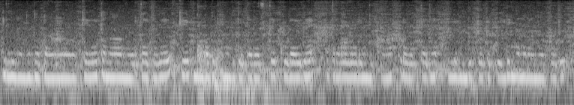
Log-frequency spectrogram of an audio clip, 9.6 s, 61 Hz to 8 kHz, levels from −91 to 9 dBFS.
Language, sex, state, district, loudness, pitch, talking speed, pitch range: Kannada, female, Karnataka, Mysore, -13 LUFS, 220 Hz, 140 wpm, 215-225 Hz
